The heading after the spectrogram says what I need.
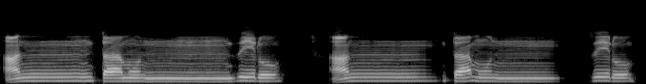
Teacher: নুন সাকিনের আওয়াজকে নাকে তুলে একালিপ পরিমাণ গুণনা করে পড়তে হবে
